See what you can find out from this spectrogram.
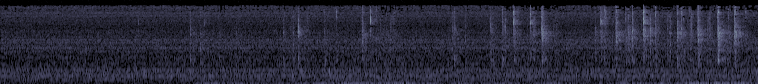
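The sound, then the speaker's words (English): Typing on a computer keyboard, with irregular clicky keystrokes that come faster and in denser bursts toward the end, over a steady low background hum. No one speaks. “You're going to hear me typing, so, yeah.”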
